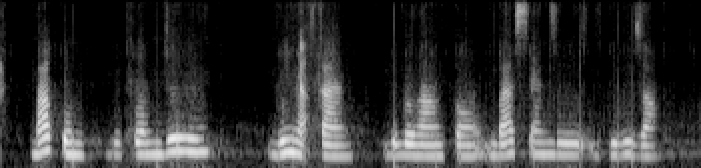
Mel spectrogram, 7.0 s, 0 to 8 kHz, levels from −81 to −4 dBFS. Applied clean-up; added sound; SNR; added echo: neural separator model SepFormer DNS4.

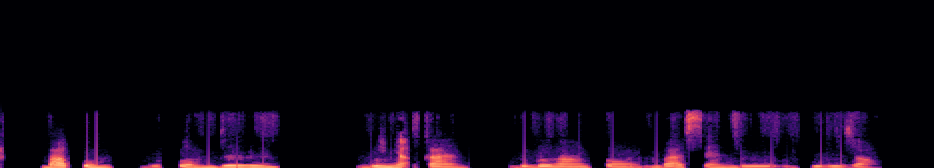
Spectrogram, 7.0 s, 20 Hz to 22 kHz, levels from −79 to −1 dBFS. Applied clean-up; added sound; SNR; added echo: none; none; none; none.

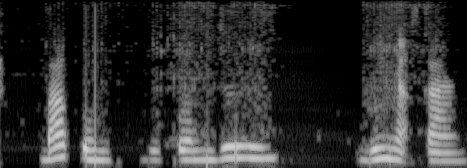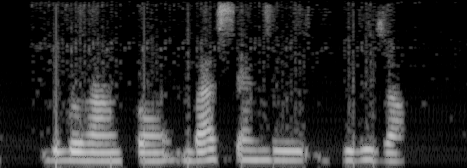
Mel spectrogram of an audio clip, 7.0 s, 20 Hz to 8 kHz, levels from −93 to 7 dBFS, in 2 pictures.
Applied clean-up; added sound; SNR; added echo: classical method spectral subtraction.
